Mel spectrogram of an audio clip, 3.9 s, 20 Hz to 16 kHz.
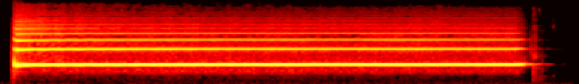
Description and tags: overall quality of single note - trumpet - A5
Part of the Good-sounds dataset of monophonic instrumental sounds.
instrument::trumpet
note::A
octave::5
midi note::69
tuning reference::440
good-sounds-id::1050
dynamic_level::p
